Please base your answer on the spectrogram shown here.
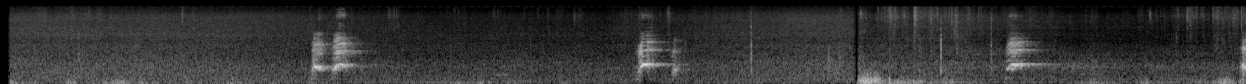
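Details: Italian Greyhound among three fast little females, Shimmer, Sparkle and Speckle, in fall: three short, sharp barks spaced several seconds apart over steady hissing background noise, with a low thump between the last two.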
